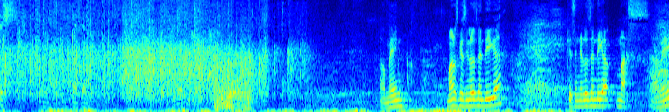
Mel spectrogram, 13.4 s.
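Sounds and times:
audience applause: 0.0 - 6.2
speech: 7.7 - 8.3, 8.9 - 10.2, 11.4 - 13.3.

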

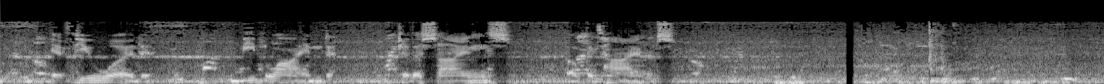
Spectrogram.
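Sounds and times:
subway train doors: 0.0 - 11.0
speech: 0.2 - 8.1.

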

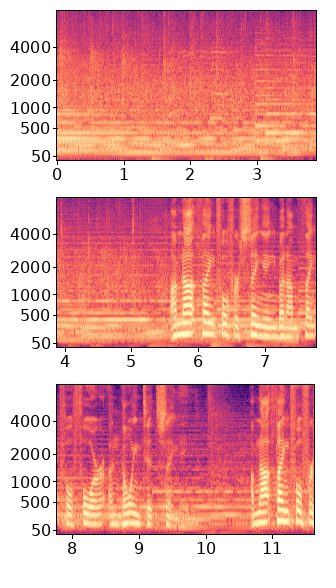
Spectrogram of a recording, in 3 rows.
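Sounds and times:
audience hand clapping: 0.0 - 7.6
speech: 5.6 - 9.7, 10.7 - 11.6.

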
